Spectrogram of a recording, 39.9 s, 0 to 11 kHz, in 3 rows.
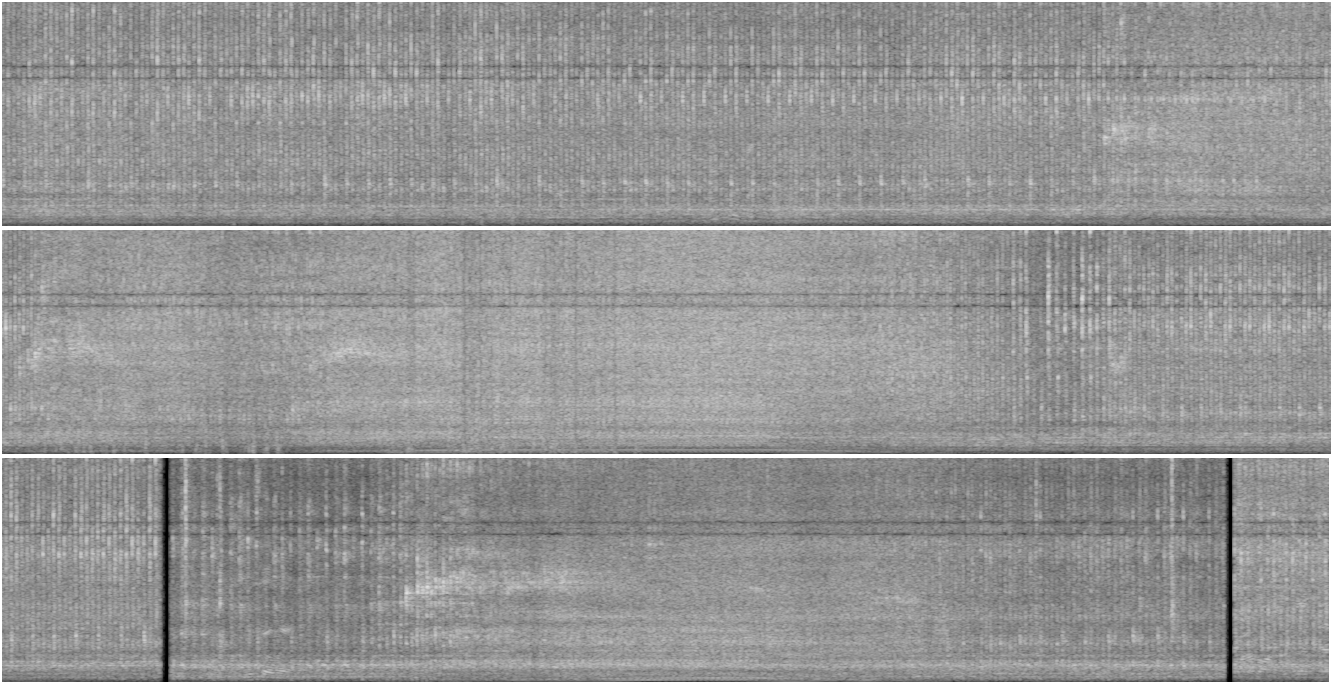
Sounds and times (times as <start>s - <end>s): Engine: 0.0s - 39.8s
Speech: 7.1s - 7.8s, 28.9s - 29.6s, 38.9s - 39.8s.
